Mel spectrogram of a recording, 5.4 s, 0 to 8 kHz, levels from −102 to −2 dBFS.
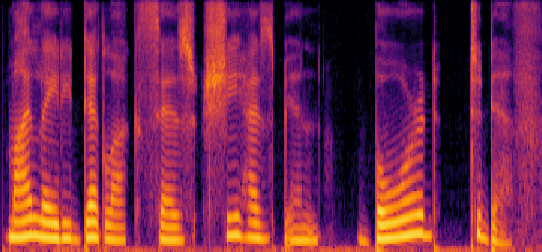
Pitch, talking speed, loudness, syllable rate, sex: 170 Hz, 110 wpm, -18 LUFS, 2.8 syllables/s, female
